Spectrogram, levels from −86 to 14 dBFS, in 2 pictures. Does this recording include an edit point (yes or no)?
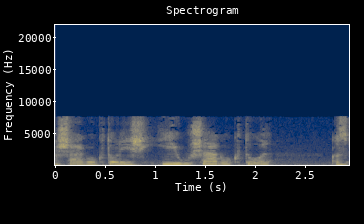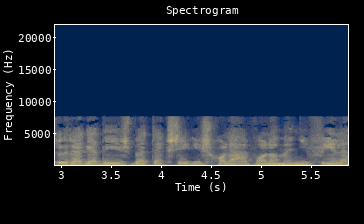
no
